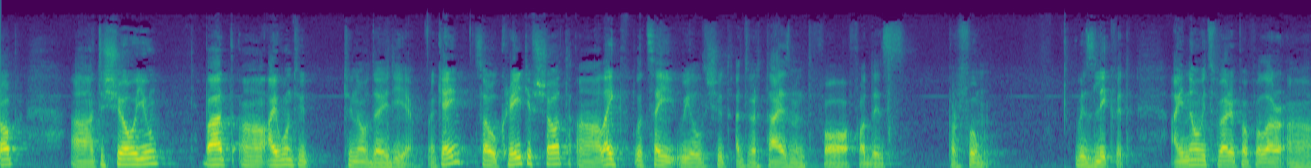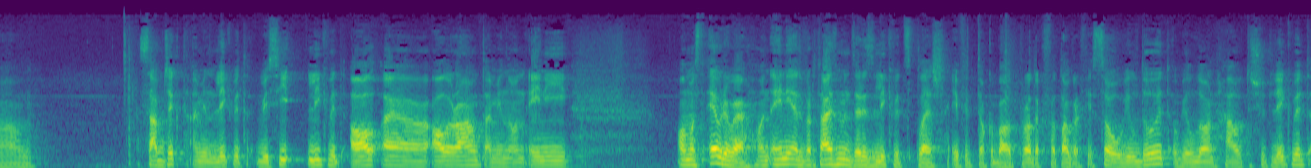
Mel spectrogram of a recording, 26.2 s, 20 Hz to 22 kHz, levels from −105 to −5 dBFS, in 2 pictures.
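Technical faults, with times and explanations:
Nothing technical stands out here; there are no faults to list.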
